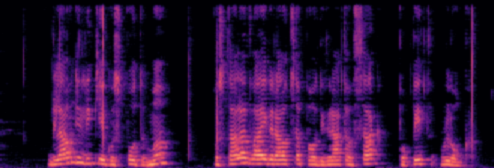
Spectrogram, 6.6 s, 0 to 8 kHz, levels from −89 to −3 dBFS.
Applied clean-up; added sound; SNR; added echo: classical method log-MMSE.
